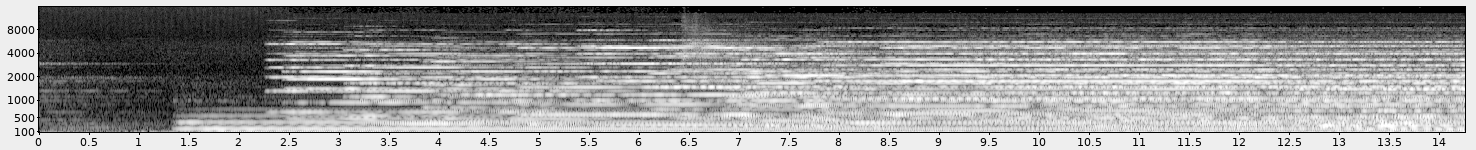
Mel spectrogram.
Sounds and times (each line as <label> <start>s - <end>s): Organ concert 0.0s - 14.2s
